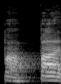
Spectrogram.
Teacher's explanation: Por ejemplo, papá decimos. ¿Cuál es la sílaba tónica? La última es la sílaba tónica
